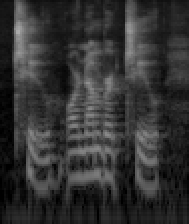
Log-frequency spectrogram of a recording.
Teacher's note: the word to is going to have a burst of air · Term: aspirated T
